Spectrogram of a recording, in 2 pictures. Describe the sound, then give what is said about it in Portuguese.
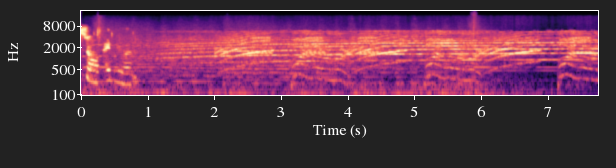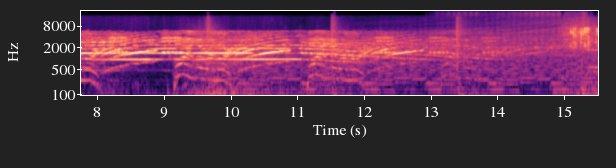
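A spoiler alert sound effect of wailing siren tones sweeps up and down over and over, with several overlapping wavering pitches and a few sharp clicks, steady and moderately loud for about fifteen seconds. “solta, solta o alerta de spoilers aí demais”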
